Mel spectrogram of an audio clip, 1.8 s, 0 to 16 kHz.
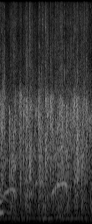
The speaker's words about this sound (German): Und ich denke, ich spreche für alle, wenn ich sage, dass die Menschen, dass wir einen kräftigen Applaus an dieser Stelle verdient haben, dass wir 500 Tage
